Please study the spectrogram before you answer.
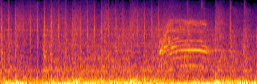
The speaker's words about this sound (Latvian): Kaķa metāls, beidzot. Tik tālu esam tikuši.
